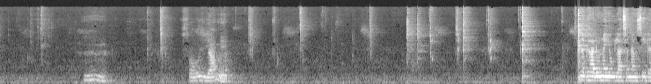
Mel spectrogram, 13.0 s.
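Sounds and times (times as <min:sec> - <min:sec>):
person chewing and lip-smacking: 0:02.8 - 0:03.6, 0:04.8 - 0:10.4.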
